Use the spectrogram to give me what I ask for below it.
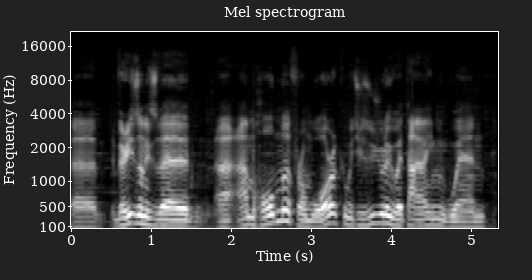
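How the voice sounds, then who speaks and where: Here the couch-bound gaming host sounds expressive and mid-range, speaking at a measured pace over faint music. His English carries a non-native accent as he rambles casually about the game, laughing often into the microphone held up in front of him at home.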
